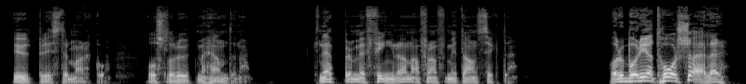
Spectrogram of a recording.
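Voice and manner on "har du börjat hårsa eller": shrill, loud, high-pitched accusing voice. Marco snaps his fingers in front of the narrator's face, accusing tone. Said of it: "Den anklagande tonen".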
